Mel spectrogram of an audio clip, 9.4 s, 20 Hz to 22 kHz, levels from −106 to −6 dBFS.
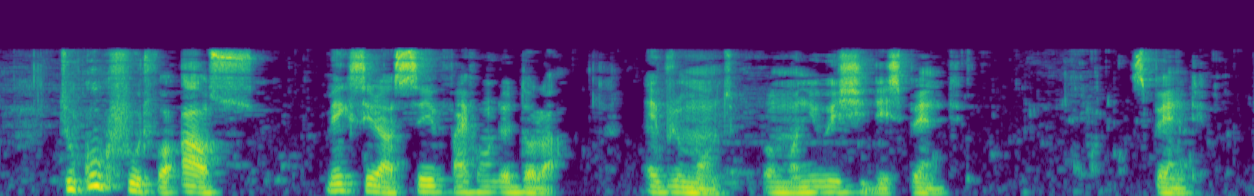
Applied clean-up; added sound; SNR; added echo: classical method Wiener filter.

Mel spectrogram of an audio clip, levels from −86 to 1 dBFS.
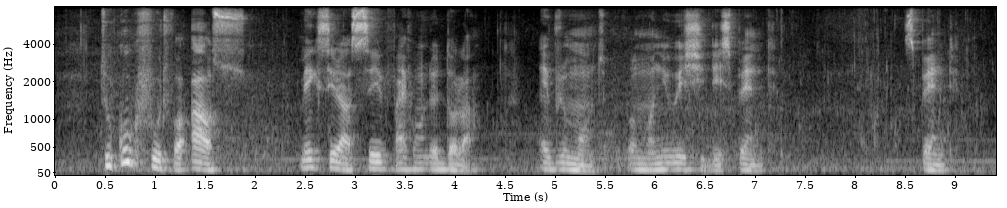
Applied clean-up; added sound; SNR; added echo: none; Waves, surf; 19 dB; none.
